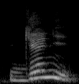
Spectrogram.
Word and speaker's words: gagner: Gagner. Выигрывать. Буква сочетания GN читается как ня. Ня-ня-ня. Как в имени Агнон, Агнес, ня. Гасконь, ня.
